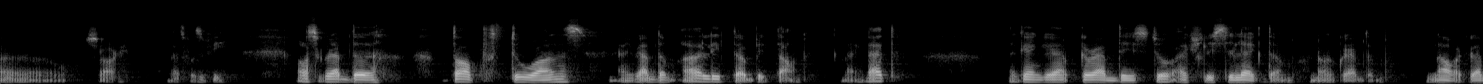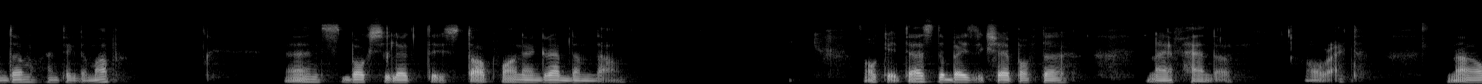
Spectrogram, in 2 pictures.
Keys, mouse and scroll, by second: 2.3 b, 5.5 click, 8.5 a, 10.3 b, 13.9 click, 16.6 a, 17.9 b, 20.1 click, 24.1 a, 29.1 middle click.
